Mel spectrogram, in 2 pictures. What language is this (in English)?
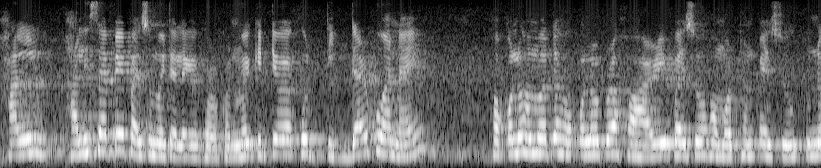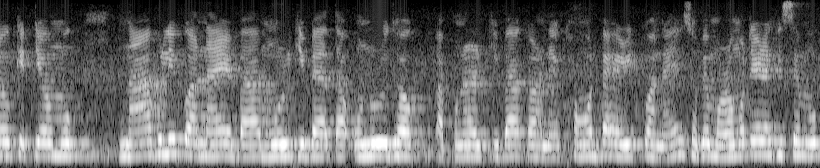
Assamese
